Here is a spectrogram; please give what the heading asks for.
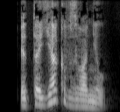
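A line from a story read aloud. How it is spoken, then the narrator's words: Plain. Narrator (Russian): спросил мужчина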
